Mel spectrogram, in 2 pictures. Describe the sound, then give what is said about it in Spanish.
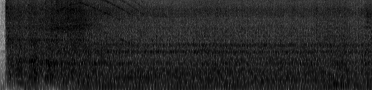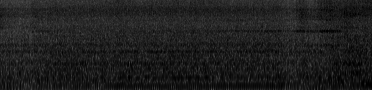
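The engine of a red Volkswagen van turns over and catches, then settles into a loud, steady running rumble that carries on to the end. “Bueno, bueno, Irati, por si acaso ya nos hemos puesto en marcha en Fafner, nuestra Volkswagen roja, ¿verdad?, con nombre de dragón.”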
